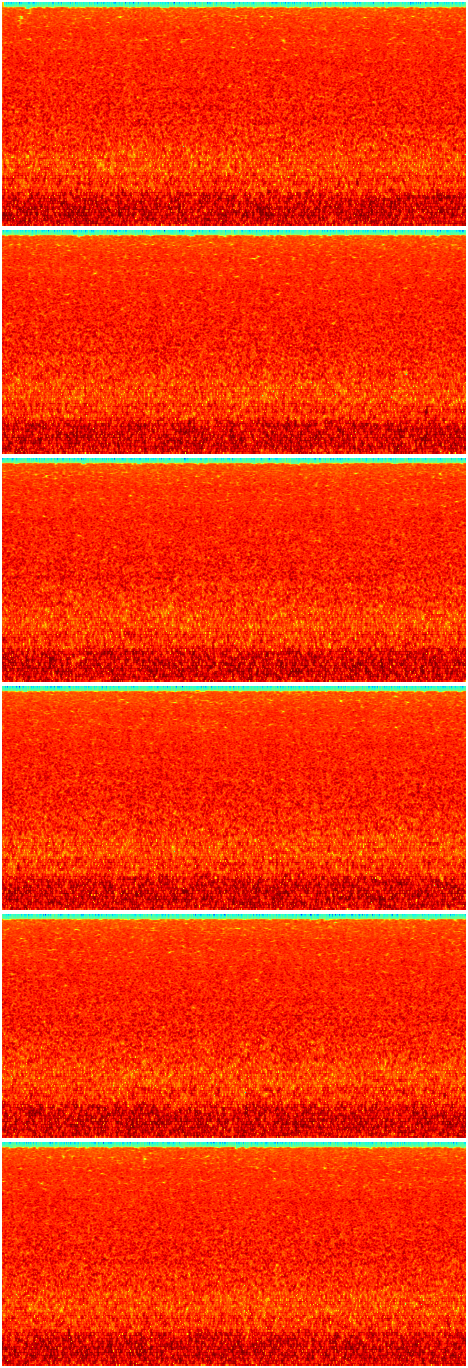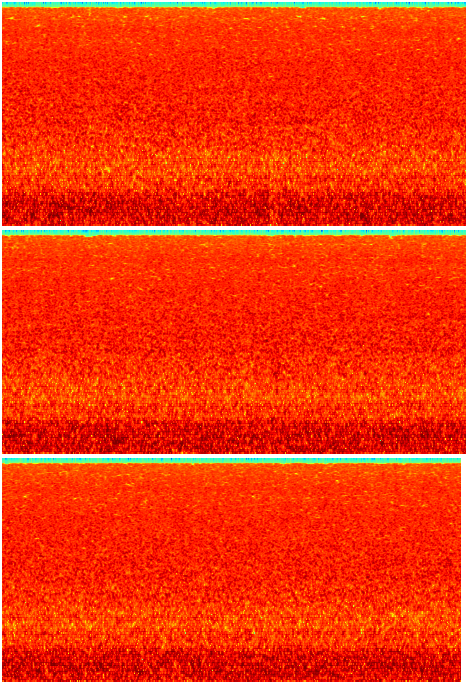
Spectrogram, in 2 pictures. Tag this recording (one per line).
night
stream
nature
ambient
forest
quiet
peaceful
water
field-recording
Germany
Odenwald
surround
